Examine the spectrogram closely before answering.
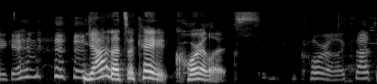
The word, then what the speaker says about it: Corlyx: Corlyx, that's right.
